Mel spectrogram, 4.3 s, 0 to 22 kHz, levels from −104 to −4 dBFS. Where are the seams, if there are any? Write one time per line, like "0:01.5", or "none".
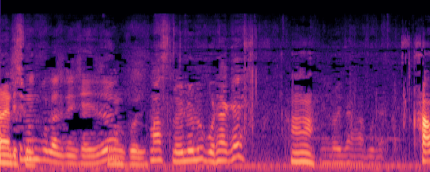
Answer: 0:01.4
